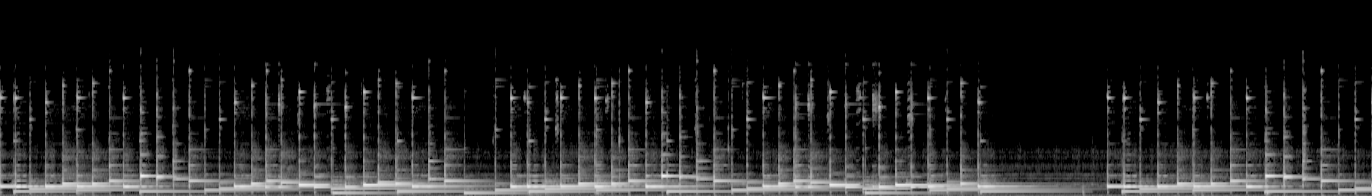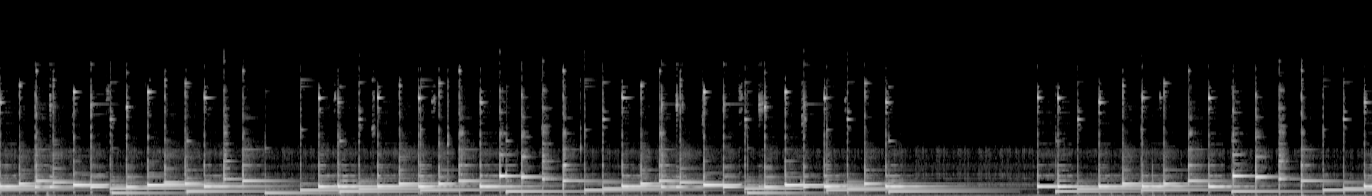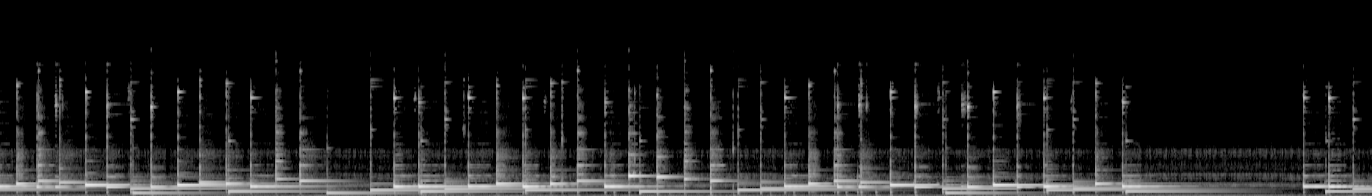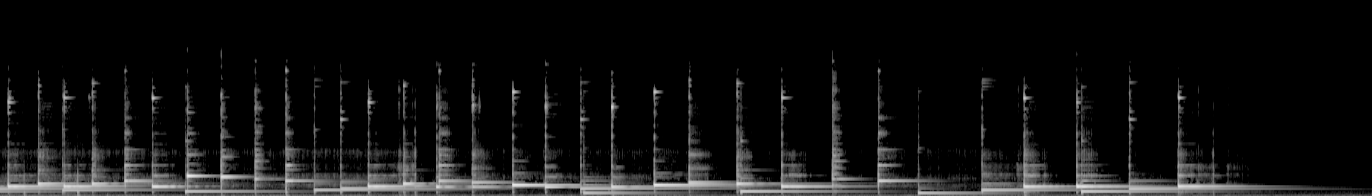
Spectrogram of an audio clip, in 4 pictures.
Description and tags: Ben Shewmaker - Music Box
Recording of a music box I own.
music, mechanical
